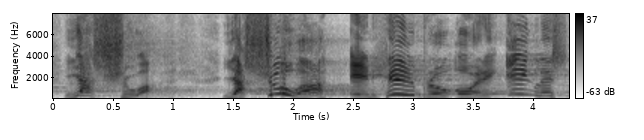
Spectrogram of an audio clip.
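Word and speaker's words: ישוע: with a J but there are no J's in the Hebrew alphabet so the name Joshua in Hebrew is correctly pronounced yua Yeshua in Hebrew or in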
